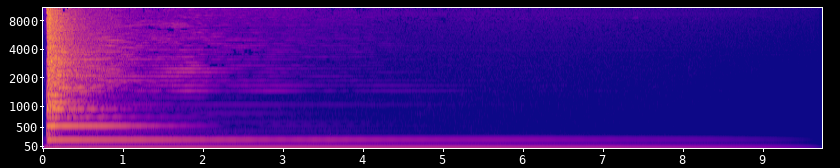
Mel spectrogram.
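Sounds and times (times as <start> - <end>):
Khmer temple bell ringing in a bell tower: 0.0 - 6.4.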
